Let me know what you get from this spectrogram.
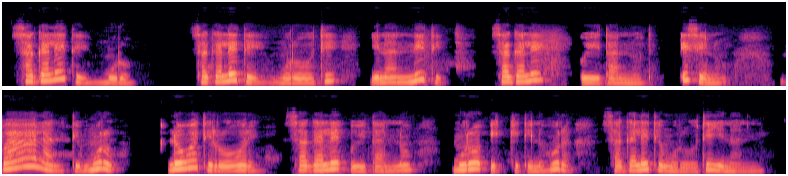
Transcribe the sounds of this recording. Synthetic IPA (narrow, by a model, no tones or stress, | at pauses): sɐɡɐlɛt̪ɛmʊɾɔ | sɐɡɐlɛt̪ɛmʊɾo̞ːt̪ɪjɪnɐnːɪt̪ɪ | sɐɡɐlɛʊjt̪ɐnːɔt̪ | ʔɪsɛnɔ | baːlɐnt̪ːɪmʊɾɔ | lɔwɐt̪ɪɾoːɾɛ | sɐɡɐlɛʔʊjt̪ɐnːɔ | mʊɾɔʔɪkːɪt̪ɪnʊɦʊɾɐ | sɐɡɐlɛt̪ɛmʊɾo̞ːt̪ɪjɪnɐnːɪ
